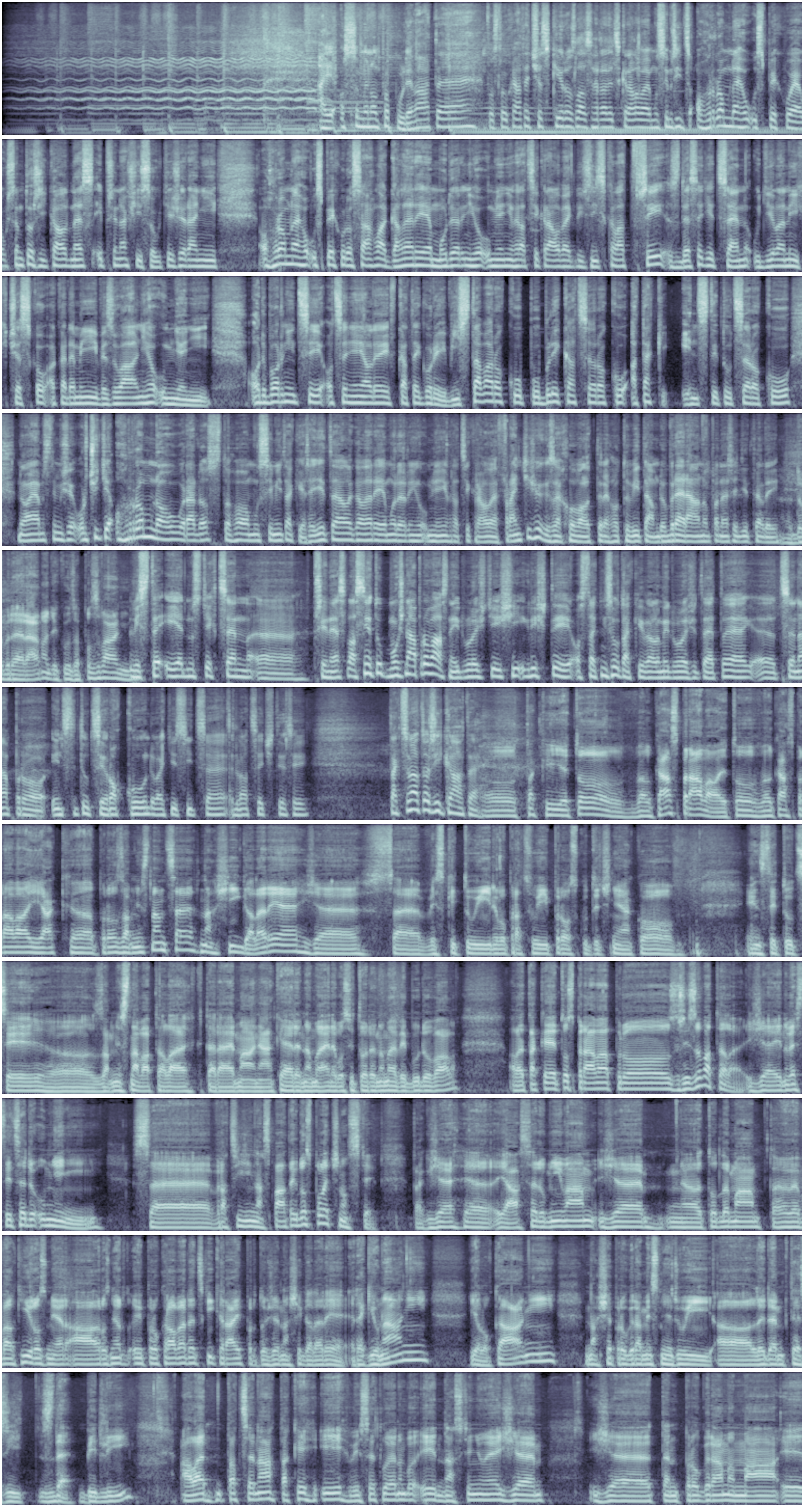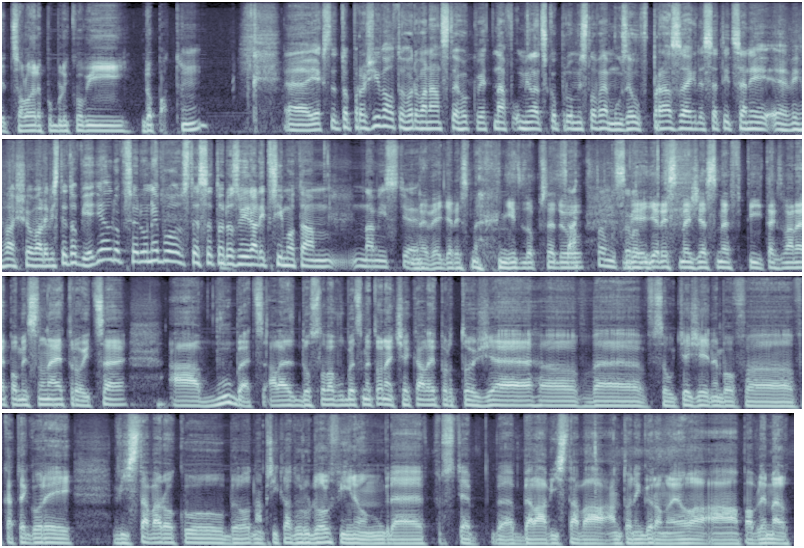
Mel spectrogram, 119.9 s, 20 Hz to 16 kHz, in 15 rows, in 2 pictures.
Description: Host ve studiu: Výstava roku, Publikace roku a Instituce roku. Ocenění pro Galerii moderního umění v Hradci Králové - 12.06.2025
